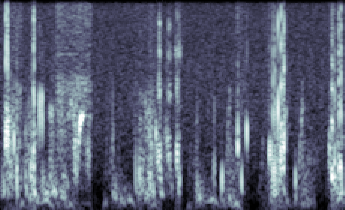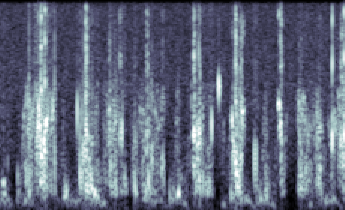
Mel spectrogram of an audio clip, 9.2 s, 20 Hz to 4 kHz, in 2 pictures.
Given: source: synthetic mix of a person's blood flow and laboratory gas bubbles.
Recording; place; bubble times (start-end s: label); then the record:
Doppler ultrasound of blood flow; precordium
0.01-1.22 s: bubbles
1.77-2.43 s: bubbles
2.83-2.88 s: bubbles
3.13-3.33 s: bubbles
3.55-3.86 s: bubbles
4.37-4.71 s: bubbles
4.92-5.35 s: bubbles
5.59-6.31 s: bubbles
6.33-6.80 s: bubbles
7.13-7.46 s: bubbles
7.48-7.56 s: bubbles
7.66-7.86 s: bubbles
7.95-8.04 s: bubbles
8.29-8.42 s: bubbles
8.54-9.21 s: bubbles
From the record:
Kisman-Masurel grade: 333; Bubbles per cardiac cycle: rolling drumbeat, 9 or more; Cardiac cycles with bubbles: 50 to 99%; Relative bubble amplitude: loud (0.450 to 0.775); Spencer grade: 3 (all of the cardiac periods contain showers or single bubble signals, but not dominating or overriding the cardiac motion signals); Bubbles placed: only in the low amplitude regions of the cardiac cycle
